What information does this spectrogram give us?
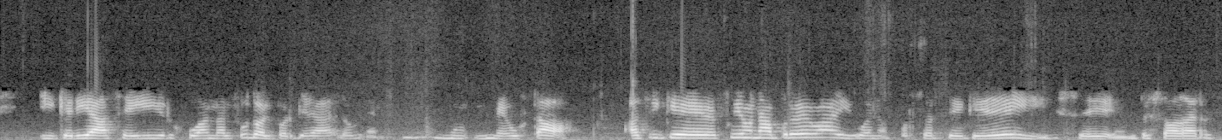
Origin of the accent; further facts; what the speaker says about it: Maipú, Buenos Aires Province, Argentina; moved away as an adult; now in Mar del Plata, Argentina; Yo llegué acá a Mar del Plata en el año 2019. Venía de Maipú. Siempre tenés que salir del pueblo para estudiar una carrera, porque en el pueblo hay muy pocas.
